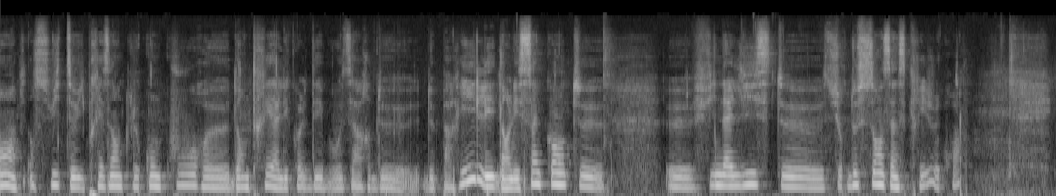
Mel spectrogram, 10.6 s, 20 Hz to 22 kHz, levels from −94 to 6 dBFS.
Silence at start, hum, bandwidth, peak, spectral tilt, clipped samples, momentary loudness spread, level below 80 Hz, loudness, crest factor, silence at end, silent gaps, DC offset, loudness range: 0 s; none; 16.5 kHz; -6 dBFS; -4.5 dB/octave; under 0.1%; 14 LU; -44 dBFS; -24 LUFS; 20 dB; 0.05 s; none; under 0.1%; 4 LU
